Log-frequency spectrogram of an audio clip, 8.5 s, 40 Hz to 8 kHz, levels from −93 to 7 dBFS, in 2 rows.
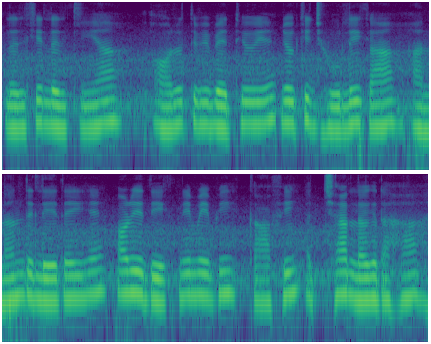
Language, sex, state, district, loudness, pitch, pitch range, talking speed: Hindi, female, Jharkhand, Jamtara, -25 LUFS, 165 Hz, 155-175 Hz, 175 wpm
